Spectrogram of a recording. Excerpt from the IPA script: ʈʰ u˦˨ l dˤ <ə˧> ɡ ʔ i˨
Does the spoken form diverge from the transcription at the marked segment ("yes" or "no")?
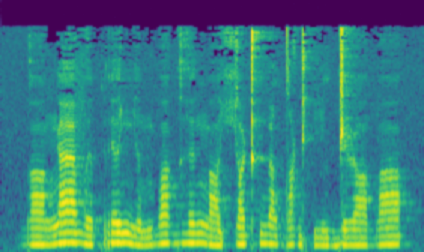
yes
